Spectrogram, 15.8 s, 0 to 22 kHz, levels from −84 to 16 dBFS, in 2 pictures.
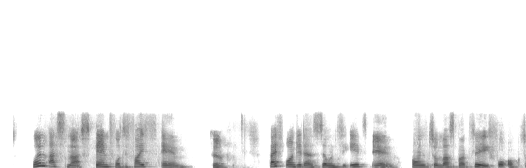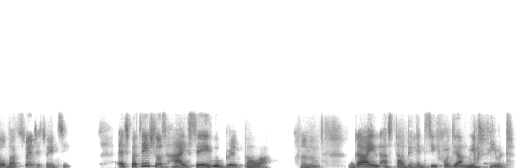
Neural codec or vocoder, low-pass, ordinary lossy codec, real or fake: codec, 16 kHz, 1 kbps, X-Codec, HuBERT features, trained on general audio; 7.2 kHz; none; fake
